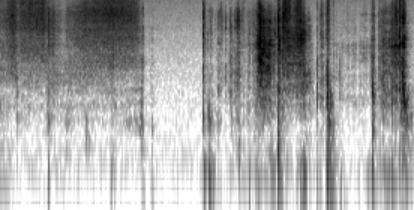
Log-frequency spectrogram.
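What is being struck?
Thick paper pages of a large book.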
